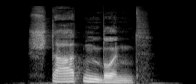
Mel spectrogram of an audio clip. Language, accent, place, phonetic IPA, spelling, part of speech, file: German, Germany, Berlin, [ˈʃtaːtn̩ˌbʊnt], Staatenbund, noun, De-Staatenbund.ogg
- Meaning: confederation, confederacy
